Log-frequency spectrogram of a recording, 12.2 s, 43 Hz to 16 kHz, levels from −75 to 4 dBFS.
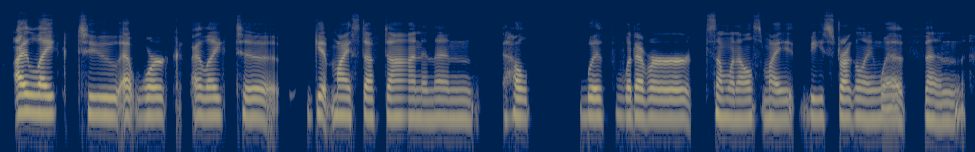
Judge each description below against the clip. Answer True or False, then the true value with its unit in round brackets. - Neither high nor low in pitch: True (170 Hz)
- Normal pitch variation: False (1.6 semitones)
